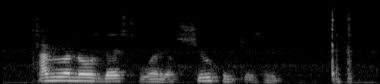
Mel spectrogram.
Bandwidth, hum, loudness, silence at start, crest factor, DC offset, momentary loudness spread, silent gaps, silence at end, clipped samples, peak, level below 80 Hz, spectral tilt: 12 kHz; none; -25 LUFS; 0.4 s; 20 dB; under 0.1%; 24 LU; none; 0.3 s; under 0.1%; -8 dBFS; -64 dBFS; -7.5 dB/octave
